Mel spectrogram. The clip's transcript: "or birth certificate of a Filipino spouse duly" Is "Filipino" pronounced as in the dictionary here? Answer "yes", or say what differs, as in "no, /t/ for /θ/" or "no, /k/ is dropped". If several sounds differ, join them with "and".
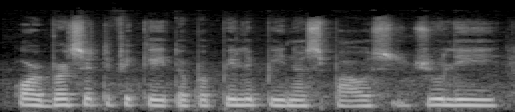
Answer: no, /p/ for /f/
